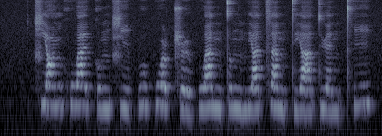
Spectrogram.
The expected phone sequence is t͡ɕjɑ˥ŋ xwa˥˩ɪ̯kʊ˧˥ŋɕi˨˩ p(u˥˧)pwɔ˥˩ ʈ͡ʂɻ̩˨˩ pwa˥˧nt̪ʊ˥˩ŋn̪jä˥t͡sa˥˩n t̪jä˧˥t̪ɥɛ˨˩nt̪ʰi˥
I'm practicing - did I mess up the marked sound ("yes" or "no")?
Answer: no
